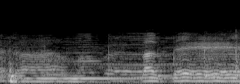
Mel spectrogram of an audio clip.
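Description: Carnatic classical vocal music from an old live concert recording: a male voice holds a long, steady low note while a wavering melodic line moves above it. The sound is dull and muffled, as in an old recording.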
